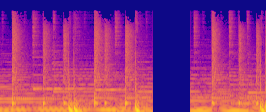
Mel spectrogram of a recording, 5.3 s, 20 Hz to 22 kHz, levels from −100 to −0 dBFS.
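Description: At 3.05 s the sound cuts out mid-flow and stays silent for about 0.76 s, resuming at 3.81 s. This is a playback stall, most likely the player running short of buffered data or its output thread being held up, so nothing reached the output until it recovered.

From 3.81 s to the end at 5.32 s the audio runs hurried, about 1.15 times normal speed, yet keeps its pitch. This is time-compressed catch-up: the player trims its backlog by cutting out small slices and cross-fading across the joins.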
